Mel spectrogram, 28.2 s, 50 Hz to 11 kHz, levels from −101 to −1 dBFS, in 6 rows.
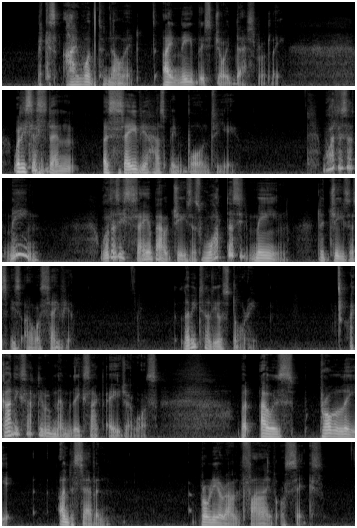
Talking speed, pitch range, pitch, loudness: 145 wpm, 100-115 Hz, 110 Hz, -40 LUFS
